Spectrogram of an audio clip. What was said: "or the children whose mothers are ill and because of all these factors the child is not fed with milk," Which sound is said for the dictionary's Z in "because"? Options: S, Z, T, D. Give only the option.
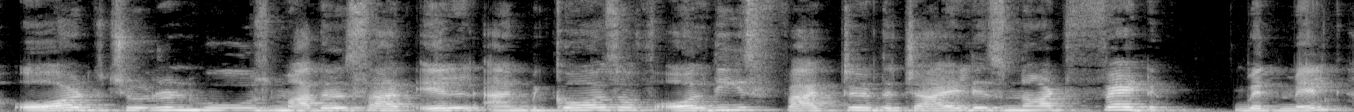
Z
